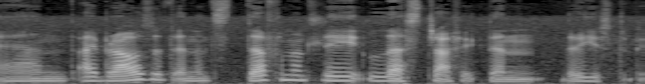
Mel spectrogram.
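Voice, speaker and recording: Speaking at a moderate pace, a woman talks with a Russian accent. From Russia / former Soviet republic. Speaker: publishing company CEO. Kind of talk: casual chat.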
